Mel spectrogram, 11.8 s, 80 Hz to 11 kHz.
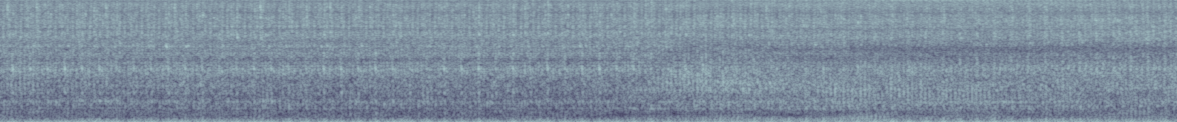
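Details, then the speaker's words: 1957 Cessna 182 first start after build, modified O-520 P-Ponk engine (~475 hours) with MT prop: loud rough roar, uneven lumpy beat; one cylinder not firing all the time. "Even with that one cylinder not firing 100% of the time, it was still sounding pretty audacious."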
